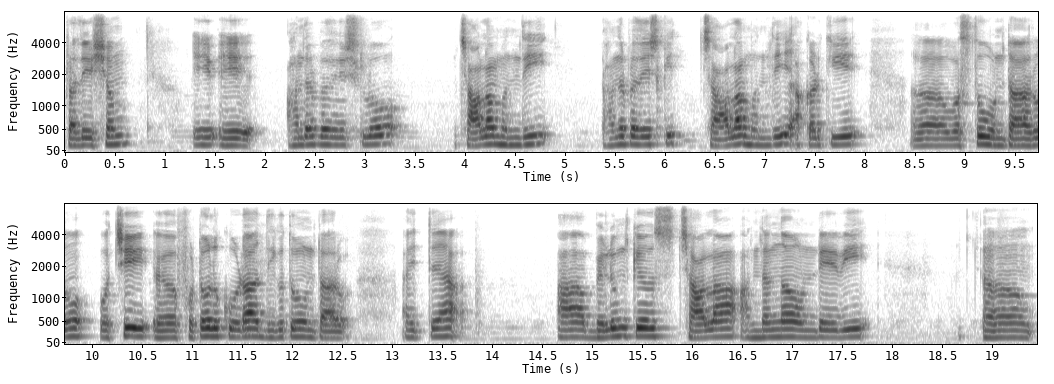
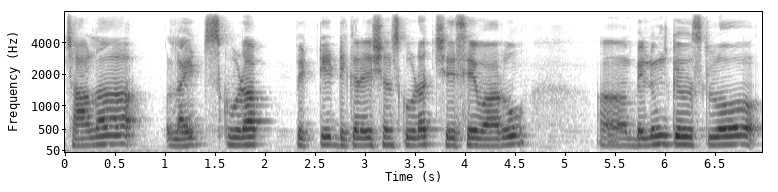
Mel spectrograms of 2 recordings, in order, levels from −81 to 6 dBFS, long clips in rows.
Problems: constant background noise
